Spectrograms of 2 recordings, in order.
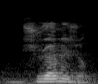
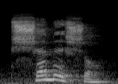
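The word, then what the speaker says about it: Przemyśl: I have listened to them say, not Shemeshel, bemoaning my Yekishness, pronounce it Pshemeshel, even though you can't speak Yiddish.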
